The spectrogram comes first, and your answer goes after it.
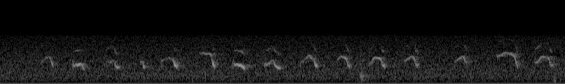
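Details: Young Pointers at Wild Apple Kennel, 2011, whimper continuously: a rapid run of about fifteen short, bent, squeaky yelps, roughly three each second, overlapping unevenly as several puppies cry at once over faint background hiss.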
